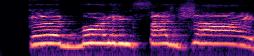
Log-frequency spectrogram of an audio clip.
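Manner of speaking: aggressive, goofy, loud, high shout. Recalling the wake-up message the speaker shouted into the phone: retelling own morning shout. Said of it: "I would shout into the phone".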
